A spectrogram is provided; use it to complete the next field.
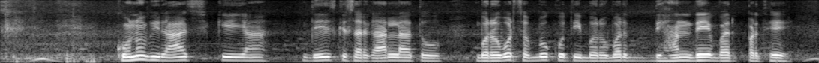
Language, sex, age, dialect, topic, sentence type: Chhattisgarhi, male, 18-24, Eastern, banking, statement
